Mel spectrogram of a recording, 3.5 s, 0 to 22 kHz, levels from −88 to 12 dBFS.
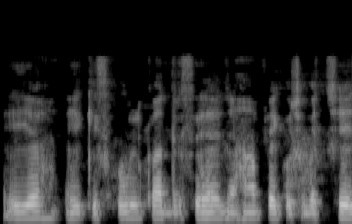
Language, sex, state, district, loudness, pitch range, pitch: Hindi, male, Uttar Pradesh, Gorakhpur, -24 LUFS, 115-120 Hz, 115 Hz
